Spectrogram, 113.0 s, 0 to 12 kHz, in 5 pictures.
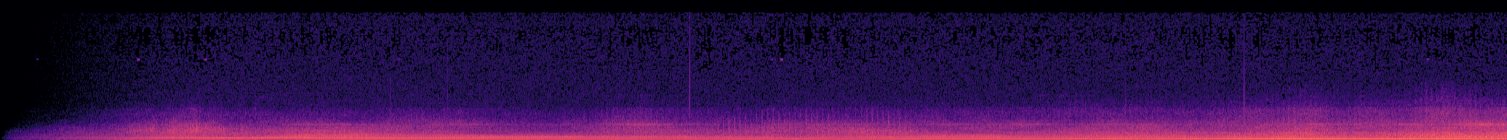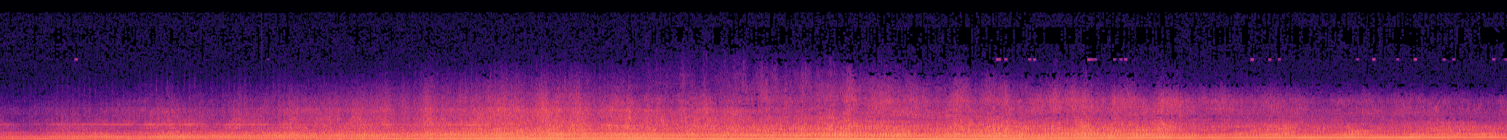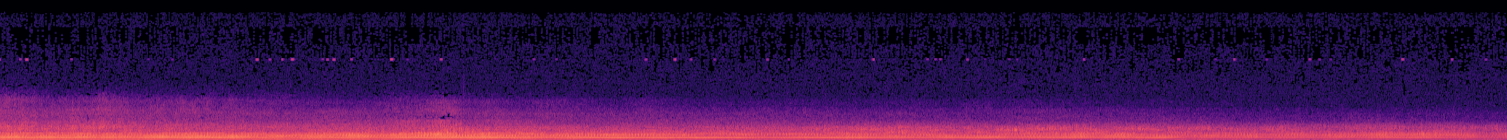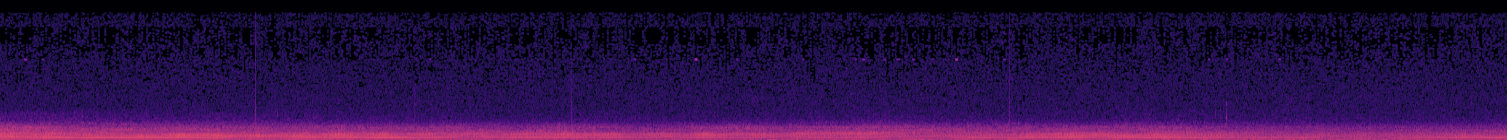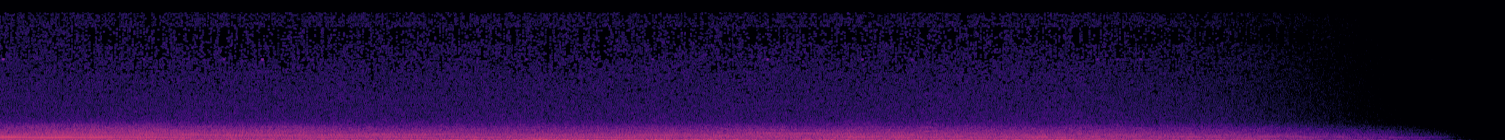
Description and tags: Helikopteri, ylilento / A helicopter, low overflight (Bell 47G2 OH-MIG)
Helikopteri lähestyy, lentää yli matalalla, etääntyy. (Bell 47G2 OH-MIG).
Paikka/Place: Suomi / Finland
Aika/Date: 23.03.1972
Yle, Ylilento, Finland, Helikopteri, Air-travel, Finnish-Broadcasting-Company, Soundfx, Yleisradio, Aviation, Ilmailu, Helicopter, Tehosteet, Field-Recording, Overflight, Suomi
